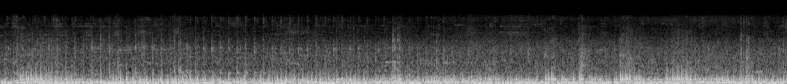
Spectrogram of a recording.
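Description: ATV and side-by-side engines running at low revs in a steady low rumble, with the nearest machine loudest. A few short knocks and rattles come through around the middle.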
